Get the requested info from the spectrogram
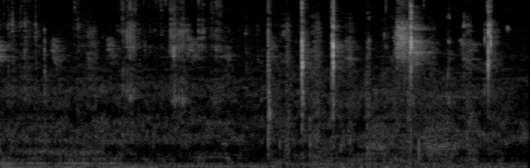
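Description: A person chewing food close to the microphone, with wet mouth sounds and several sharp crunches or clicks in the second half.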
